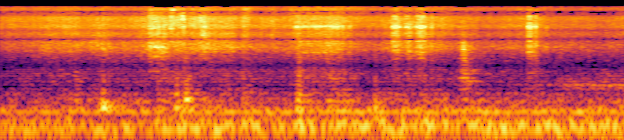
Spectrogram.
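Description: A steady low rumbling drone with irregular bursts of hissing and a few faint clicks, typical of dark ambient sound design in a horror film.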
